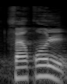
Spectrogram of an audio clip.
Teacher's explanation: قاف حروف مستعلیہ میں سے ہے، موٹا پڑھیں گے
